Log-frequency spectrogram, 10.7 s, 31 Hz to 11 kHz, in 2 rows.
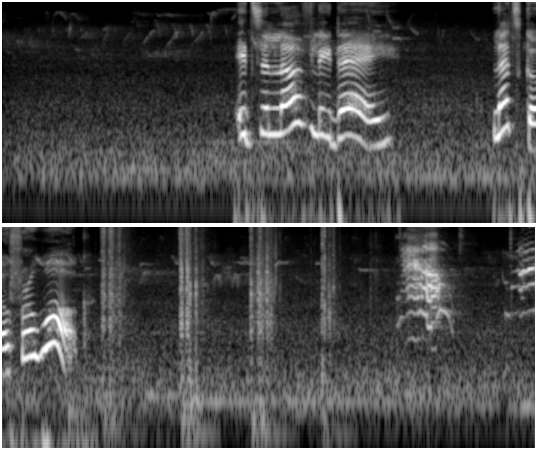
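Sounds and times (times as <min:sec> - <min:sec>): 
speech: 0:02.3 - 0:04.0, 0:04.9 - 0:06.2
kitten giving a high thin meow: 0:09.3 - 0:10.6.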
